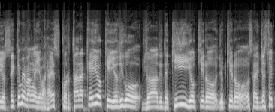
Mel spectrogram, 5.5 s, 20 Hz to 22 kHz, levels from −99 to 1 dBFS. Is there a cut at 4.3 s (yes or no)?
no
